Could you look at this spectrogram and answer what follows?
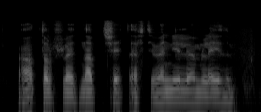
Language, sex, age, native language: Icelandic, male, 20-29, Icelandic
